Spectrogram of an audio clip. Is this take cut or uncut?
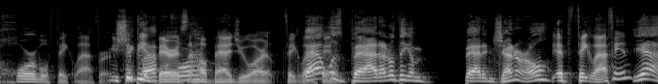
cut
